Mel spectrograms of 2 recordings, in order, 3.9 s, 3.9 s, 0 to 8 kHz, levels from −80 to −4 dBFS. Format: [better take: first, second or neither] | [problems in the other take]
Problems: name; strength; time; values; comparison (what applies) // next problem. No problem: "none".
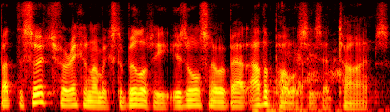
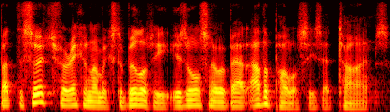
second | background sound (Dog); 13 dB below the speech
